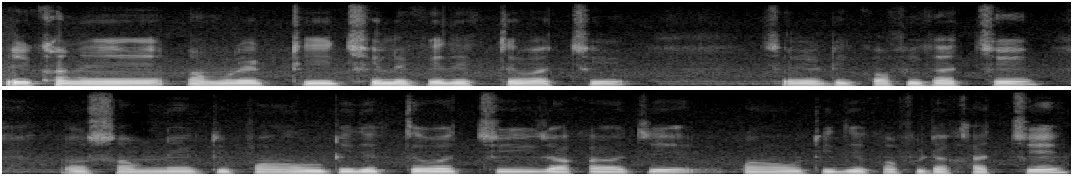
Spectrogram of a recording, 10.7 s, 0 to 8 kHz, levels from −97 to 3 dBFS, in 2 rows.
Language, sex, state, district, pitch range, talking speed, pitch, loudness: Bengali, male, West Bengal, Jhargram, 120-135 Hz, 125 wpm, 125 Hz, -21 LUFS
